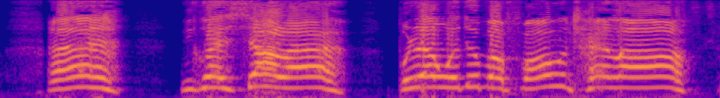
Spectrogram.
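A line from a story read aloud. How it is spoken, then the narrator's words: Worried shout. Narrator (Chinese): 院长 担心出事啊，就立刻对这个神经病喊了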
